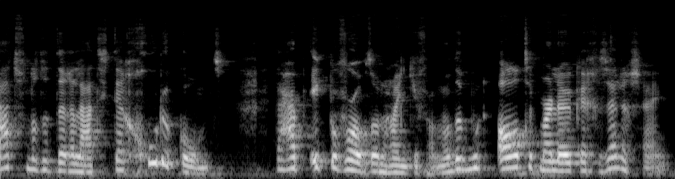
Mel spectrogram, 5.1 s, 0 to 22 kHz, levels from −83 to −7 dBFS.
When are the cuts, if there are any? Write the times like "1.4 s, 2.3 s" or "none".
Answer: 1.9 s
